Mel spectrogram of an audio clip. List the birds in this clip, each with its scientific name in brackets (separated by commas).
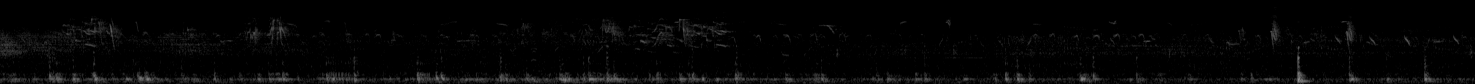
White-headed Buffalo-Weaver (Dinemellia dinemelli), White-browed Sparrow-Weaver (Plocepasser mahali)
